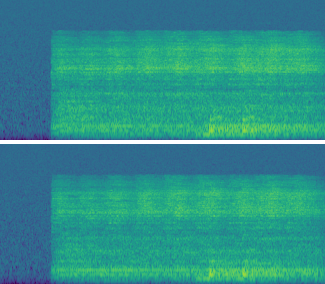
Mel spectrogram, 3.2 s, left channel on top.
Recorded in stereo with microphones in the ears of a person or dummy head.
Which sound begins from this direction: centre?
Scissors, at 0.5 s.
